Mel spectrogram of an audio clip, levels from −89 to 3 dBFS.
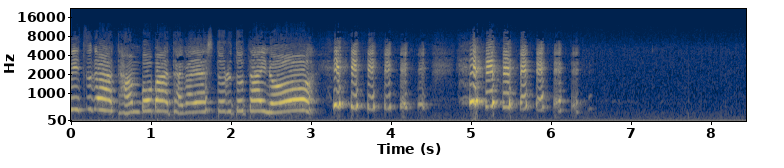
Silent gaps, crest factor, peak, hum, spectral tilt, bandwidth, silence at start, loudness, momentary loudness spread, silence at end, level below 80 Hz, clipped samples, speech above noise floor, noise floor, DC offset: none; 18 dB; -4 dBFS; none; -1.5 dB/octave; 9.8 kHz; 0 s; -18 LUFS; 17 LU; 2.1 s; -62 dBFS; under 0.1%; 41 dB; -59 dBFS; 0.3%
